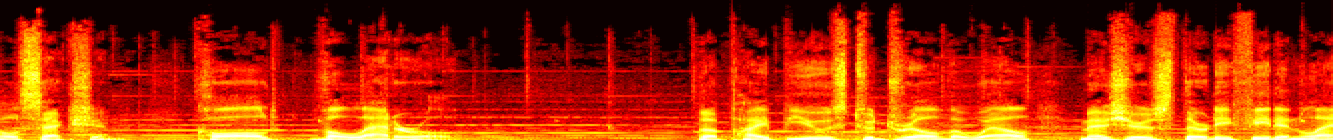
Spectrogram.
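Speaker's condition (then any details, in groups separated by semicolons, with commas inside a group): No condition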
